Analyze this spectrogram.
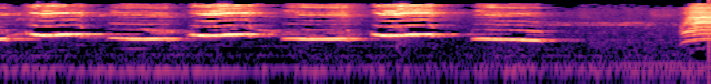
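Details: Babbler singing: clear whistled notes of even pitch, slurring slightly up and down, repeated about twice a second in a steady series, ending with a harsh burst.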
